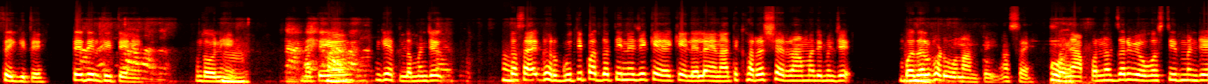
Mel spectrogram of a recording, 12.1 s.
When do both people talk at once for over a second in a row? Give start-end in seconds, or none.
none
